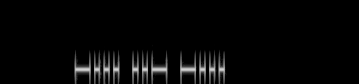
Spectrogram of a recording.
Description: Morse code, heard as a keyed tone, about 25 wpm, 700 Hz. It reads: BUB
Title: All Cut Numbers - 3-Digit 25wpm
